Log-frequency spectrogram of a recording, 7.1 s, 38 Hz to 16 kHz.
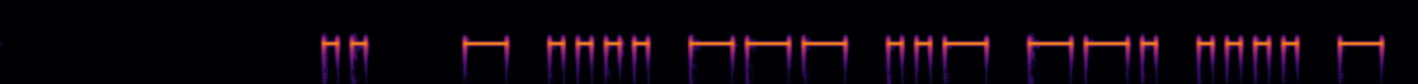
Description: Morse code, heard as a keyed tone, about 17 wpm, 700 Hz. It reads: I THOUGHT
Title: Speed-Racing - Sets of 5 Words 17wpm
